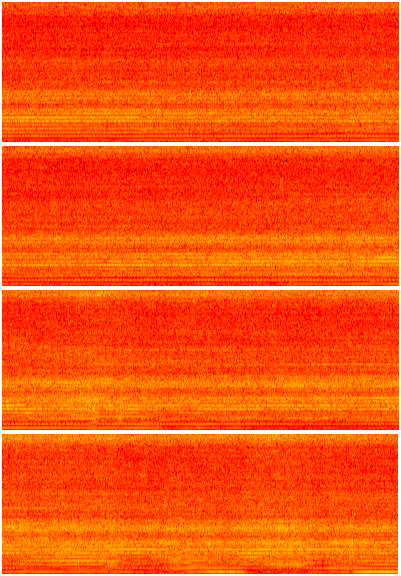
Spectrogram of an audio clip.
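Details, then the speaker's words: Lapidus procedure for hallux valgus, AO workshop: straight oscillating saw removing the medial eminence of the first metatarsal head, cut about three centimeters deep; steady high-pitched motor whine of the power saw cutting bone. "a straight saw can now be used to remove the medial eminence the depth of the joint and cut is approximately three centimeters and the saw blade should be that long"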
